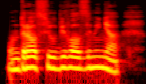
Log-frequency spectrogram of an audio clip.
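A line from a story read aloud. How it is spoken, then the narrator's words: Grim. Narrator (Russian): мрачно сказал Ласковин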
